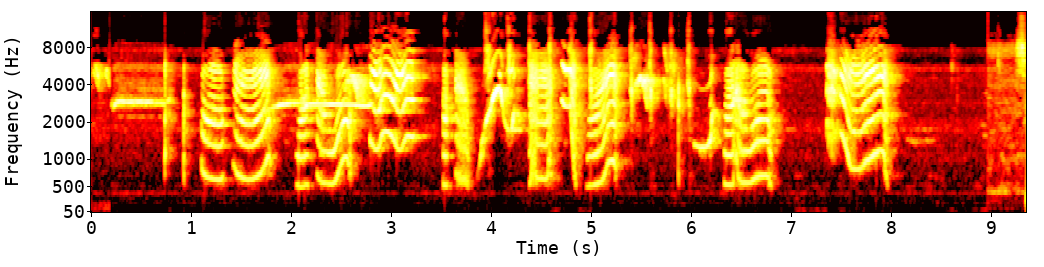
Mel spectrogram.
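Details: Talking pet rose-ringed parakeet in India rattling off a rapid series of bending, harmonic speech-like syllables and whistles, with short pauses, clear and close in a quiet room.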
